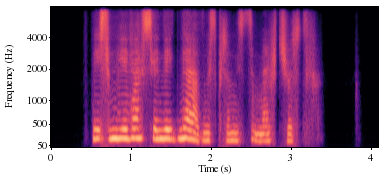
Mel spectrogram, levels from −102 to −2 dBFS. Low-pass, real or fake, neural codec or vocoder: 7.2 kHz; fake; codec, 16 kHz, 0.5 kbps, FreqCodec, smaller model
